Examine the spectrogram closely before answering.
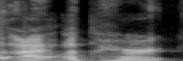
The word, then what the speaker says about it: bruh: Well, Bruh. apparently I say it wrong when I repeat it and say, don't call me bro. And she's like, it's not bro, it's bruh or whatever.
